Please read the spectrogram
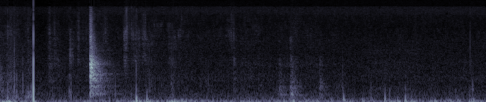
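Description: A sharp click about half a second in, a louder clatter a little after one second, then scattered lighter knocks and taps.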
